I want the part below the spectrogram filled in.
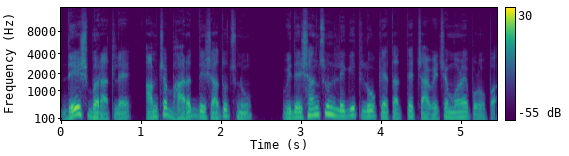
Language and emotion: Goan Konkani, neutral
